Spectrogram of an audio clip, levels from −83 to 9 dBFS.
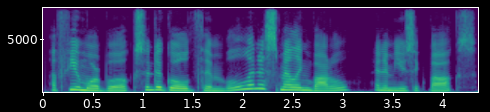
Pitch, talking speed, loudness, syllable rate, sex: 220 Hz, 220 wpm, -17 LUFS, 5.0 syllables/s, female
